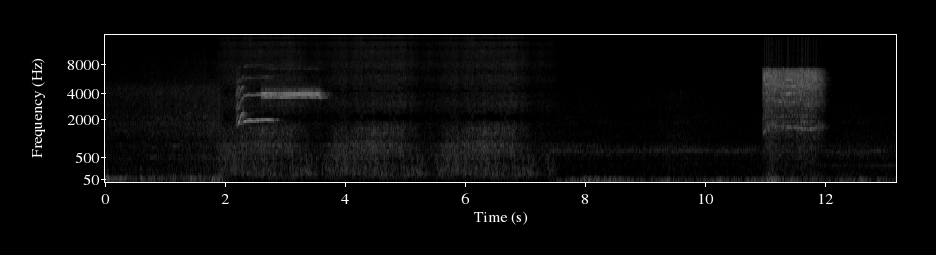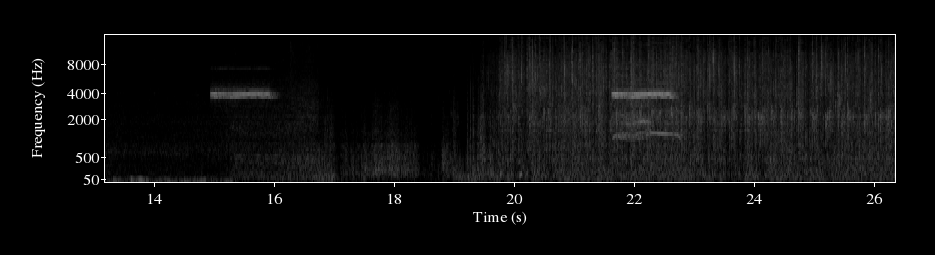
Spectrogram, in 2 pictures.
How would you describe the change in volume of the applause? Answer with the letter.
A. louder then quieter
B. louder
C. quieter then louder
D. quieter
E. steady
E.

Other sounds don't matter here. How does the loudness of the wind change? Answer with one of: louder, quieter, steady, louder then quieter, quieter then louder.
quieter then louder.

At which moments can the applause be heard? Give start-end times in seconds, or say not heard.
19.4-26.3.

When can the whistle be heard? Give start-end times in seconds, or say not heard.
2.6-3.7, 14.9-16.1, 21.6-22.8.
